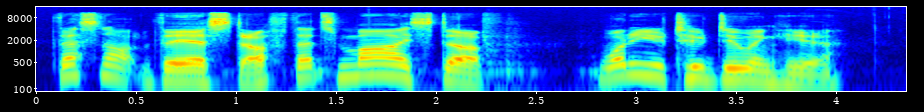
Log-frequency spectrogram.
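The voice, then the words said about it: Put-on British accent. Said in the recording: “I should have said that in an accent... Give me an accent... That sounds like an awful lovely British boy.”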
